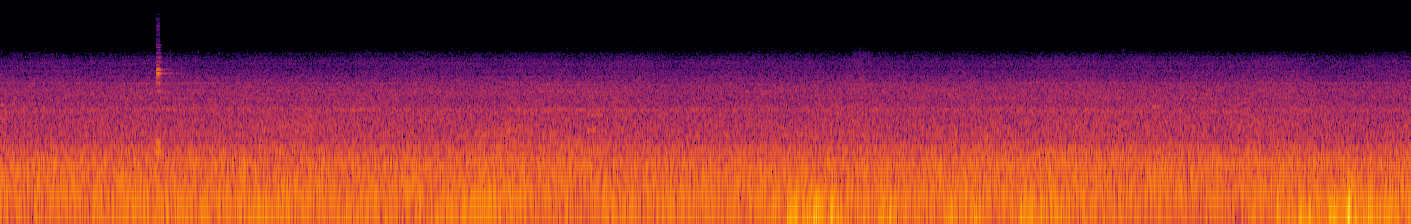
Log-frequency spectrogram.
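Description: Steady city street traffic noise, with low rumbling swells about halfway through and again near the end, and one short sharp sound about three seconds in.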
